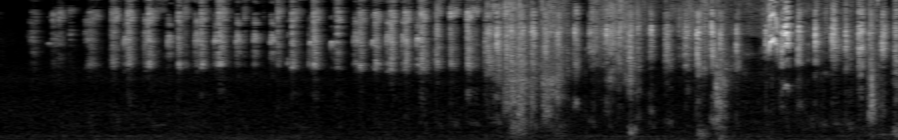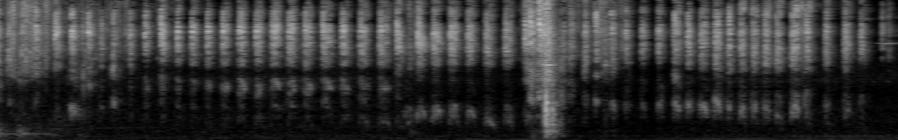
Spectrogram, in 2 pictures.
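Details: Two red squirrels arguing and chasing each other around a bird feeder, giving loud, rapid, high-pitched squeaks in long churring runs, with a few sharp louder squeals.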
